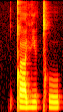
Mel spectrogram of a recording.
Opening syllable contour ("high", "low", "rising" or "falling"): high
